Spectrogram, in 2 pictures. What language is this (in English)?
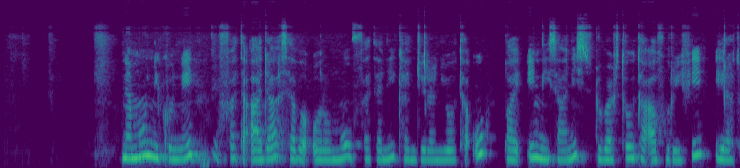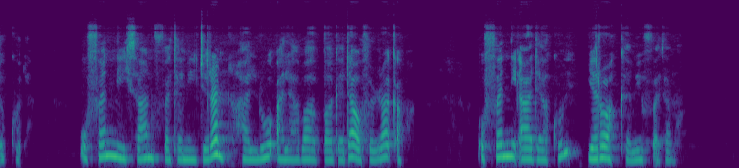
Oromo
